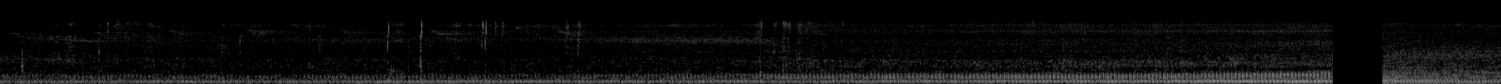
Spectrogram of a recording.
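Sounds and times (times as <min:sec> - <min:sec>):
steady low hum: 0:00.0 - 0:13.3.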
